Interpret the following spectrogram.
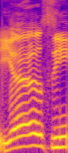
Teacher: ইয়া এক আলিফ টান হবে, সিন চার আলিফ টান হবে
